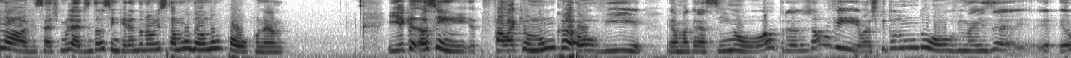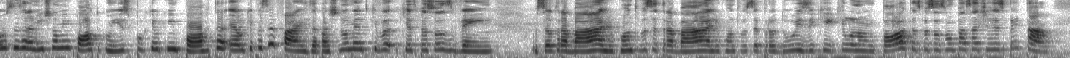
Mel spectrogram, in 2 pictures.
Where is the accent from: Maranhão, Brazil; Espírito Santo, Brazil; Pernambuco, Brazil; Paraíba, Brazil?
Espírito Santo, Brazil; Vitória; moved away as an adult; now in Rio de Janeiro, Brazil; eu sou de Vitória, né, Espírito Santo, e eu pretendo voltar para lá, sim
